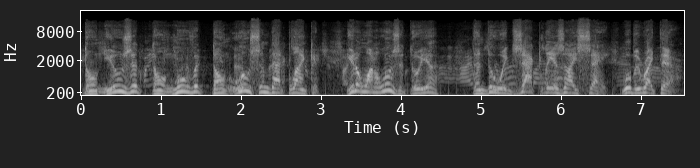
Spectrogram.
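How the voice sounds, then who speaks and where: A man's voice: high voice, very animated, normal speed, creaky, a crowd in the background, exaggerated voice. A man playing a skeptical, bossy working-class plumber, the older brother, in a radio play, with brusque sarcasm. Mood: brisk, bossy.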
